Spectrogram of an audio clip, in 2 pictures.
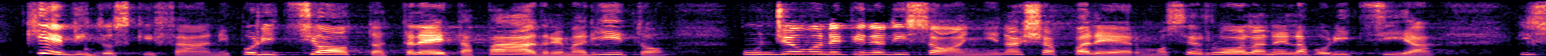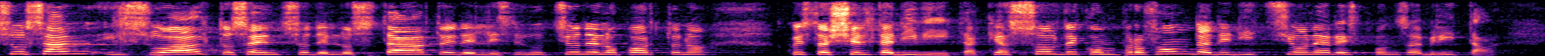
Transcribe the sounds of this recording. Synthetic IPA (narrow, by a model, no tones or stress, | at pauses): k̟iɛvːiːt̪osk̟ifaːnipolit̪sːjɔt̪ːoat̪ːlɛːt̪apaːd̪ɾemaɾiːt̪o | und͡ʒoːvanepjɛːnod̪isɔɲːinaʃːeapːalɛrmoserːwɔːlanelːapolit̪sːiːa | isilsuːalt̪osɛnsod̪elːost̪aːt̪oed̪ːelːist̪it̪ut̪sːjoːnelopɔrt̪onoakːwest̪aʃːelt̪ad̪iviːt̪ak̟easːɔlvekompɾofond̪ad̪ed̪it̪sːjoːnerːesponsabilit̪a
